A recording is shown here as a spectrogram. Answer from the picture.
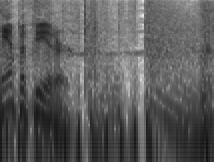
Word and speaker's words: amphitheater: The H is silent. Which makes a amphitheater sound. No, it's silent, you moron.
